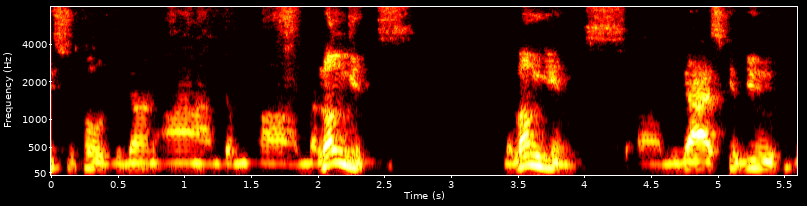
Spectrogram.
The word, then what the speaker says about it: Melungeons: It's spelled MELUNGEONS. Malungans. If you be on my ass and shit, I never know when you trying to be funny and shit. Yep, Malungans.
